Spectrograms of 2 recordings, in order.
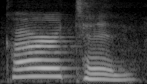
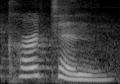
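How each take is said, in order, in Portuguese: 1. O T do meio é pronunciado claramente. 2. O T do meio é pronunciado claramente.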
